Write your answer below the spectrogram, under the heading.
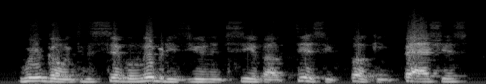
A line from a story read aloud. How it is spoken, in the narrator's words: Paul snorted after a long argument with the officials of the department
